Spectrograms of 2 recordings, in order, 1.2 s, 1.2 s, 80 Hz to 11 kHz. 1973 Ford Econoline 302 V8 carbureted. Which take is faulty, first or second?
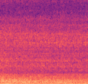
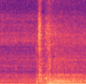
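first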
